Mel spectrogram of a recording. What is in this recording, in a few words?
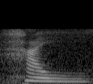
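"hai4", Cantonese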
